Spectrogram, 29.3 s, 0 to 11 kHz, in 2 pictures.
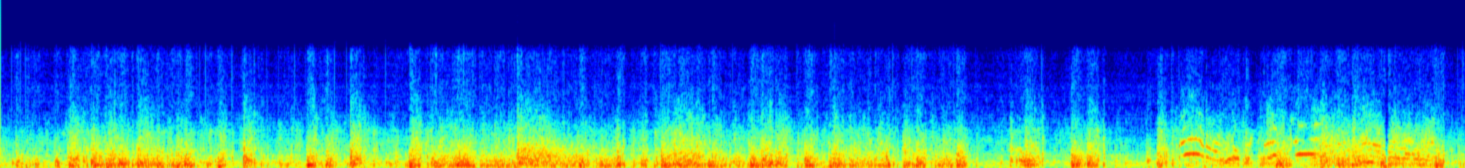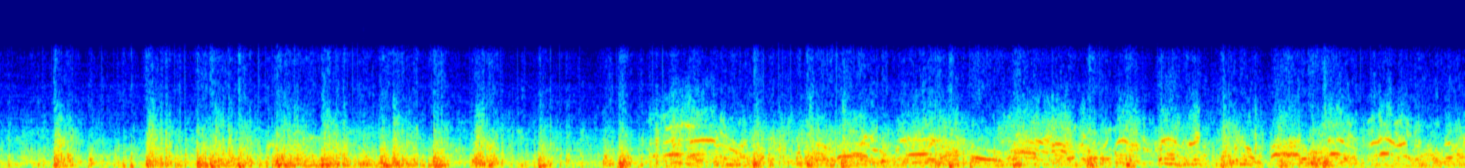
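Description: Repeated revolver and rifle gunshots over wordless shouting and yelling voices, in a battle scene on an early-1930s film soundtrack. The yelling is loudest about twelve seconds in and again through the last seven seconds.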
